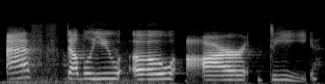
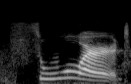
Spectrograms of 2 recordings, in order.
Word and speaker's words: sword: everyone to see it's s w o r d sword it's spelled sword but not pronounced with the w the w is another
